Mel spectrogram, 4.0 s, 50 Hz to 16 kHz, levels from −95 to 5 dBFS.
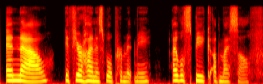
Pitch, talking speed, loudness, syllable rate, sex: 195 Hz, 195 wpm, -20 LUFS, 4.9 syllables/s, female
